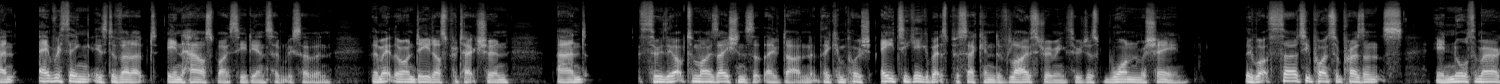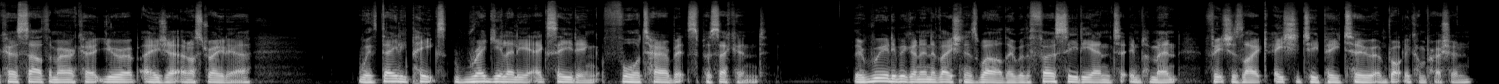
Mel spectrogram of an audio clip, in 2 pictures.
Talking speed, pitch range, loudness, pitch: 160 wpm, 105-120 Hz, -16 LUFS, 115 Hz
